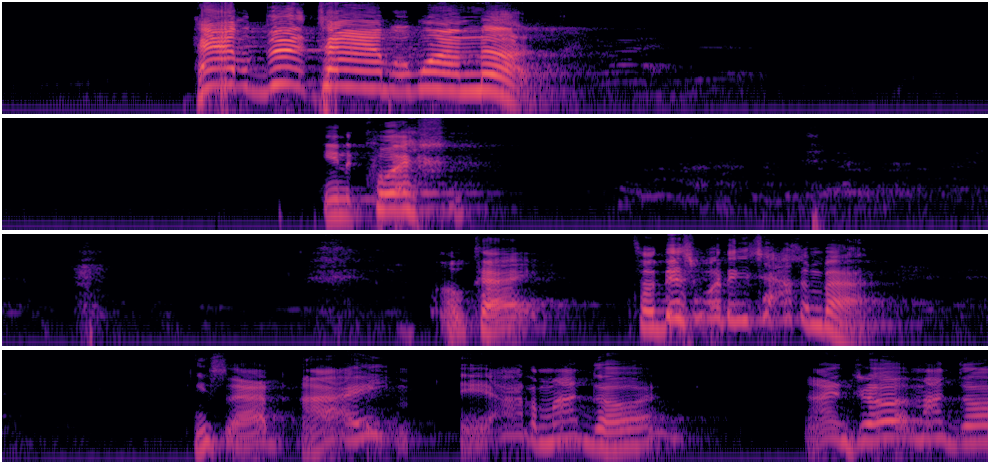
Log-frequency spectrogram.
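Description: An elderly man preaches with animation into a microphone, pausing between phrases.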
